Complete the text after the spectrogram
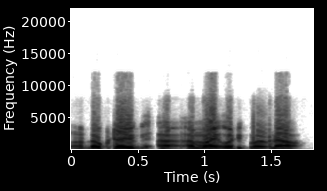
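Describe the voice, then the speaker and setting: A male student on a video call asking a question in an online class, his audio breaking up as he speaks haltingly. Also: on the high side, dry recording, poor audio. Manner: hesitant, halting.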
